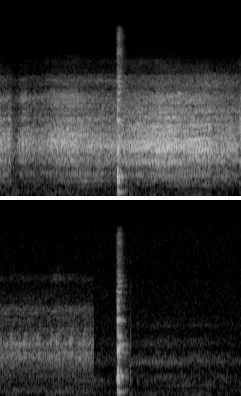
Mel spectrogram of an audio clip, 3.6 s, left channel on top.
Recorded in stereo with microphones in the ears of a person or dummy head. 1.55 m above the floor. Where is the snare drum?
5° left (ahead or behind).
